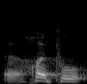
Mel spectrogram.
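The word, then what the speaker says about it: 合浦: Donc vous le voyez ici, donc il faut le prononcer en chinois, Hepu Juhuan.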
